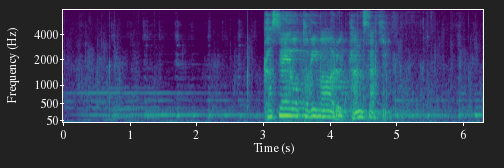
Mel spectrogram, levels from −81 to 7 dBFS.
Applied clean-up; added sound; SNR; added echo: neural separator model SepFormer DNS4.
